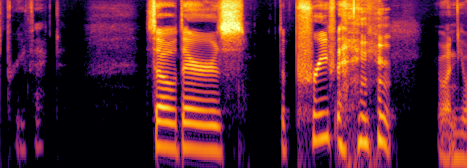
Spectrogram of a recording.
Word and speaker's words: prefect: like perfect yeah it's prefect so there's the pre you want the book p r e is it's spelled perfect p e r it's definitely prefect p r e f c t I totally was reading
